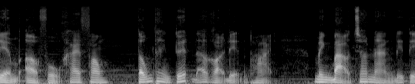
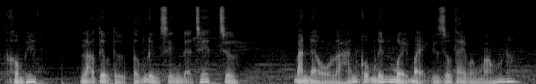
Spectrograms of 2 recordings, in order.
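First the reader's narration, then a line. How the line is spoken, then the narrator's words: Whispering. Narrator (Vietnamese): Tiểu Thất khẽ thì thầm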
